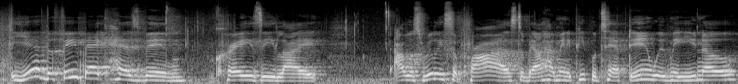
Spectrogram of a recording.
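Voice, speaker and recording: A voice with an American accent keeps a very even loudness amid noticeable background noise and audible room echo. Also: woman, medium pitch for a woman, ordinary pitch variation, moderate pace. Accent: country Texas twang, mostly when rapping. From Texas, Arlington. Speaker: rapper. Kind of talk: casual interview.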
